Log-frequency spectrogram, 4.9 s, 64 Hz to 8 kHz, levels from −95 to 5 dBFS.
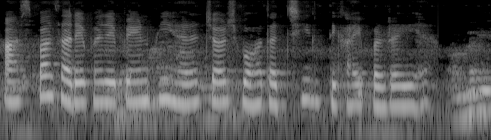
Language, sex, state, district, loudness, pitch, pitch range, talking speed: Hindi, female, Uttar Pradesh, Muzaffarnagar, -33 LUFS, 225 Hz, 205-240 Hz, 160 wpm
